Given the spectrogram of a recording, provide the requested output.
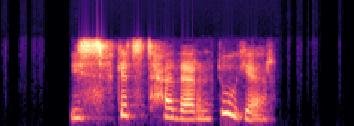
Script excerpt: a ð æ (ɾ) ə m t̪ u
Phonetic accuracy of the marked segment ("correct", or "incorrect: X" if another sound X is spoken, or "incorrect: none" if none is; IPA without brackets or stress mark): correct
